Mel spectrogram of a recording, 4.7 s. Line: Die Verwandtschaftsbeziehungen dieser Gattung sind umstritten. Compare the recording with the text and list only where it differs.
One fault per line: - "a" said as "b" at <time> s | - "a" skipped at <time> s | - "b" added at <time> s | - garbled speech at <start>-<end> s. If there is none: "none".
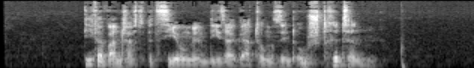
none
